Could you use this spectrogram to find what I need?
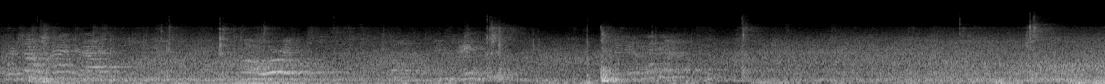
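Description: Skate wheels roll and scrape on a hard rink floor.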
